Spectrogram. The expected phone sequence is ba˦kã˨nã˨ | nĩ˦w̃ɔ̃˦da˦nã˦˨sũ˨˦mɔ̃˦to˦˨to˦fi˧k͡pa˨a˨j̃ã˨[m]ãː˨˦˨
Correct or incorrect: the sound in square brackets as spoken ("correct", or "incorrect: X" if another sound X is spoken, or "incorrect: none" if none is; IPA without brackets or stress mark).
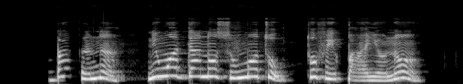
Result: incorrect: n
